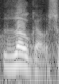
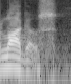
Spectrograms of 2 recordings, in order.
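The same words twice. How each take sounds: First: LOGOS with long O, "LOH-gohs"; long first O. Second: LOGOS as "LAH-gohs"; short open O. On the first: Teacher showing a Greek word, "logos" as LOH-gohs. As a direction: say "logos" with a first syllable like "low". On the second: Preacher giving his usual pronunciation, "logos" as LAH-gohs. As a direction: say "logos" with an open AH in the first syllable. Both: Shown as a demonstration. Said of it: "that's how we pronounce it".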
